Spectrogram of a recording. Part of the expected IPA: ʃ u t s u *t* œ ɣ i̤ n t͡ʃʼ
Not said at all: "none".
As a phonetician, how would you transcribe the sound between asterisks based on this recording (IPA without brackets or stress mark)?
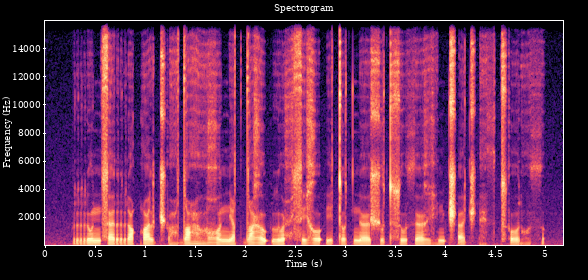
θ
